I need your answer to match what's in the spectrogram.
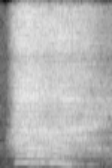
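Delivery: contented waking-up sigh; refreshed sigh. Acted. Peddler wakes from a long nap, refreshed sigh. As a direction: let out a long, rested "ahh".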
